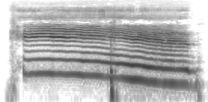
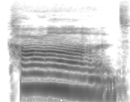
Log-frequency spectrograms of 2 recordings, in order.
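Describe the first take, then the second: First: It is said in Lena's harsh, grating voice. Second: It is said with round, cultured tones.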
